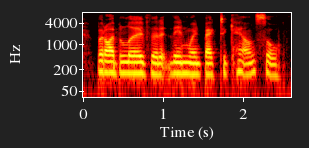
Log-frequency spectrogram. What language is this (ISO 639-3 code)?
eng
